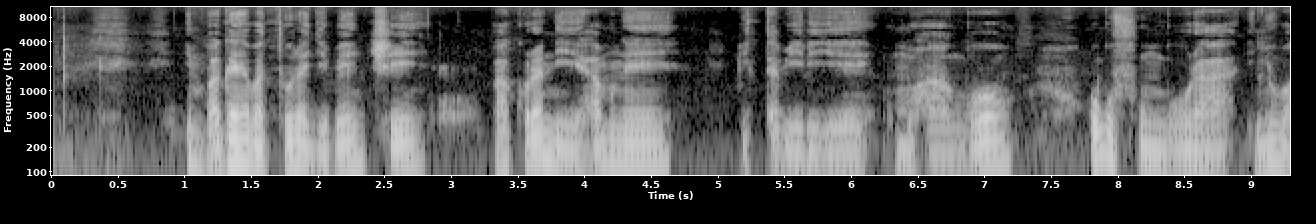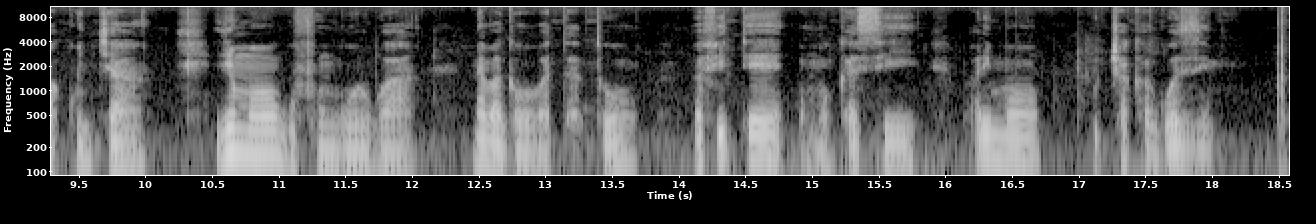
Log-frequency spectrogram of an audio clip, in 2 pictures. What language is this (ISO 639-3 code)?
kin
